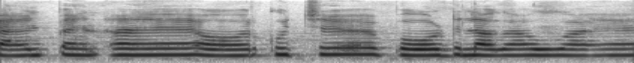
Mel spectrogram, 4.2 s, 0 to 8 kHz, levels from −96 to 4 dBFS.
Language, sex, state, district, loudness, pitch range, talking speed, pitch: Hindi, female, Odisha, Malkangiri, -15 LUFS, 260-280 Hz, 125 wpm, 270 Hz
